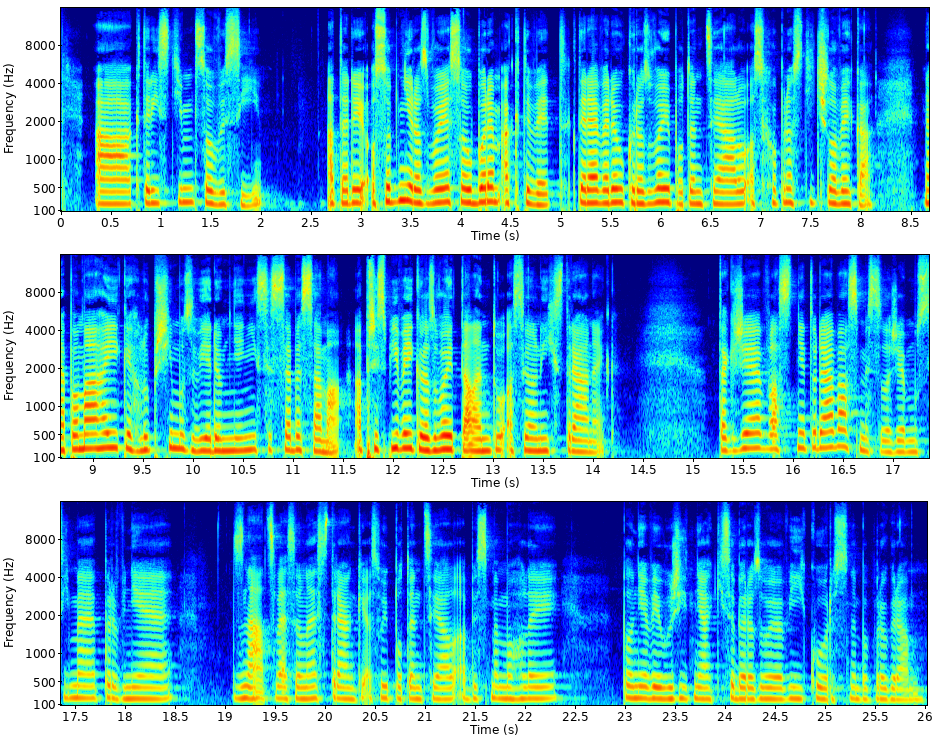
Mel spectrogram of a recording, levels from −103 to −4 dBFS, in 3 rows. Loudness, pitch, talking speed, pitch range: -26 LUFS, 215 Hz, 140 wpm, 200-235 Hz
